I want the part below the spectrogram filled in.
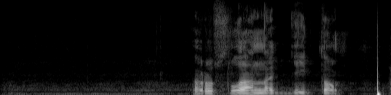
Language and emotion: Russian, neutral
